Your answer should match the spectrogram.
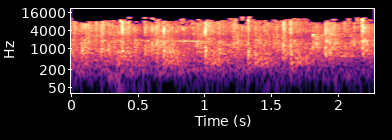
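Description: A church audience applauds the speaker's son together, a steady wash of many hands clapping at once, dense and fairly loud, holding an even level from start to finish with no voices standing out.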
